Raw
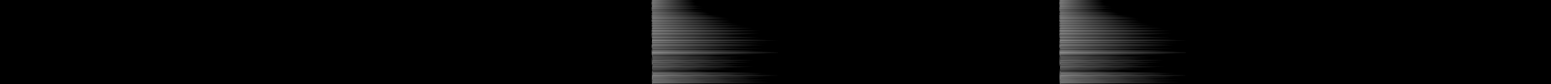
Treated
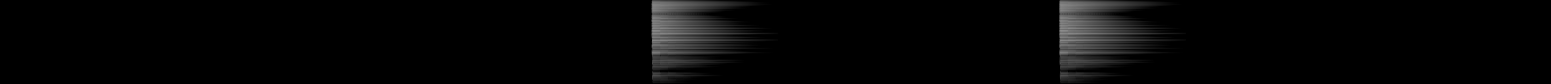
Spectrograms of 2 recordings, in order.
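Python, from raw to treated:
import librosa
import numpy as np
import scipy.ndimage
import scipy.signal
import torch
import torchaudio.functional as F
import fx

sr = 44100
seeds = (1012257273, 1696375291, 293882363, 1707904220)

p1 = fx.weighting(x, sr, curve='ITU-R 468')
p2 = p1 + fx.echo_feedback(p1, sr, ms=78, feedback_pct=46, wet_db=-10.5, dry=0)
p3 = (np.kron(scipy.signal.resample_poly(p2, 1, 2), np.eye(2)[0]) * 2)[:len(p2)]
y = p3 * librosa.db_to_amplitude(-7.5)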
